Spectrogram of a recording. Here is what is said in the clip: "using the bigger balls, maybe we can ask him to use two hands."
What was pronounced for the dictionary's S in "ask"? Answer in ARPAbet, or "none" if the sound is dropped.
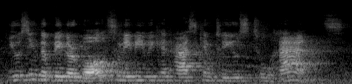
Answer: S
